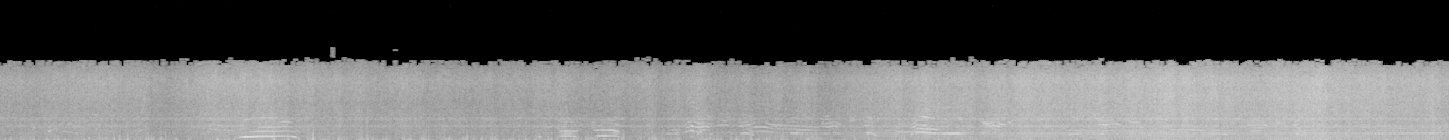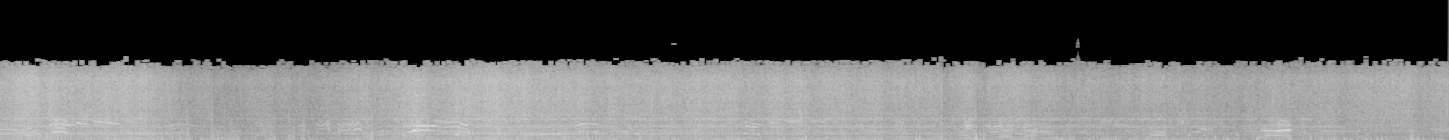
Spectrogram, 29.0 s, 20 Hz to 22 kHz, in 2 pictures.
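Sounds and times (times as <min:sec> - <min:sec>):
motorboat engine running: 0:00.0 - 0:28.9
rushing water: 0:00.0 - 0:28.9
wind buffeting microphone: 0:00.0 - 0:28.9.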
